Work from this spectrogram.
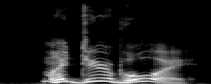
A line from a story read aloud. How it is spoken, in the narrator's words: cries he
